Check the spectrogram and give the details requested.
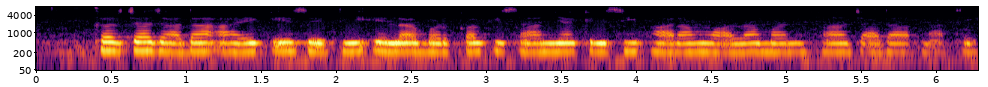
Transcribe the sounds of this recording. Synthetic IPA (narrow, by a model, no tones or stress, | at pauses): kɐɾt͡ʃad͡ʒjaːd̪aʔaːekeːseːt̪iʔeːlabɐɽkakɪsaːnjakɾɪsipʰaːɾəmʋaːlamɐnɦãd͡ʒja̰ːd̪aɐpna̰ːt̪ʰeː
